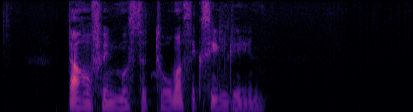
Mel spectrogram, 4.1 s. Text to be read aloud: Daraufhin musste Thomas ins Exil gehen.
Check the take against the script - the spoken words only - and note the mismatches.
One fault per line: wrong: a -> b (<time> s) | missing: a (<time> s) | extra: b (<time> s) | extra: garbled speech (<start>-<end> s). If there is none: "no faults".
missing: ins (1.9 s)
